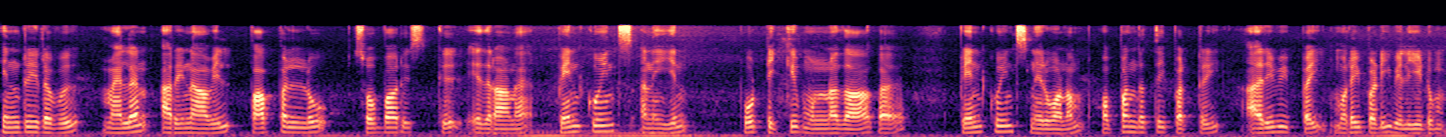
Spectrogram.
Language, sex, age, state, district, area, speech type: Tamil, male, 18-30, Tamil Nadu, Madurai, urban, read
